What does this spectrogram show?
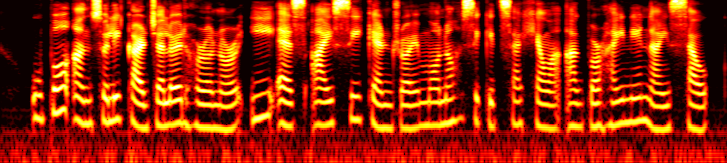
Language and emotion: Assamese, neutral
